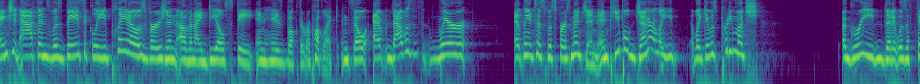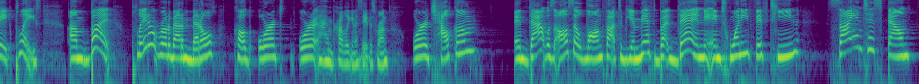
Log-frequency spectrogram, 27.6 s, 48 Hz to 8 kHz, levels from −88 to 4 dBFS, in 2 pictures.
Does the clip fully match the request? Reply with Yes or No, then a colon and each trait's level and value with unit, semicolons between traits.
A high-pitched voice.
Yes: very high, 250 Hz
